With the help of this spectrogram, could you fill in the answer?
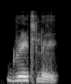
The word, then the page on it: greatly: Indian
